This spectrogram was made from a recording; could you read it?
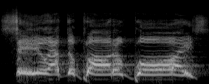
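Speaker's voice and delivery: put-on, very high, full-throated yell at top of lungs. Retelling grabbing a bar before flinging forward, retelling a yell at top of lungs. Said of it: "I yell this at the top of my lungs".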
